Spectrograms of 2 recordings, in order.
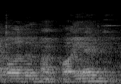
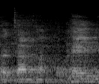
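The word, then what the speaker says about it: אדם הכהן: Modern Hebrew poetry was invented within 10 minutes of here by Odom HaKohen, mispronounced Adam HaKohen in some circles, Prof Dovid Katz.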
